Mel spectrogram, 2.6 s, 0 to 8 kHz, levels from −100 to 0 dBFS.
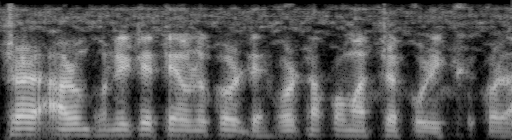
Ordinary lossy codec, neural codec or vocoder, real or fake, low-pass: none; codec, 16 kHz, 16 kbps, FunCodec, trained on LibriTTS, 50 frames a second; fake; 7.2 kHz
